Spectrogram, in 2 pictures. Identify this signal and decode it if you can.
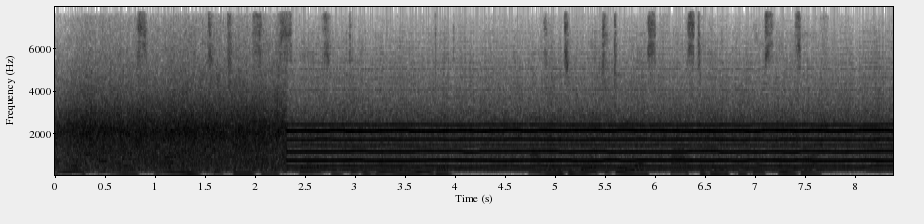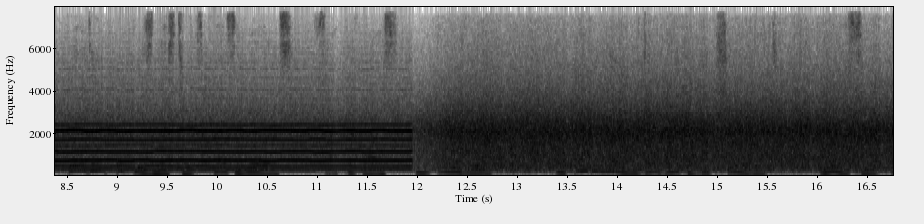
FT8 (several signals at once), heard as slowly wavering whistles, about 6.25 baud, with radio static.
